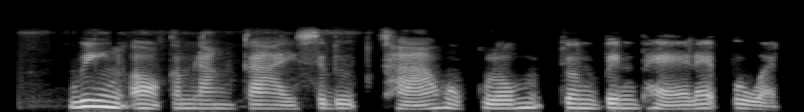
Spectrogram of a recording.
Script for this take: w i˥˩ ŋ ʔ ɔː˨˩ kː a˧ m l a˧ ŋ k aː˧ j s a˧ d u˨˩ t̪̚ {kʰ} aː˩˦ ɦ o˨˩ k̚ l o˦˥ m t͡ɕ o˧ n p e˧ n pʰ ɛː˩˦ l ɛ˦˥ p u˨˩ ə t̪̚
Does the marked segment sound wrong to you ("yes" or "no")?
no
